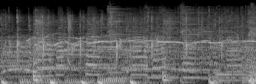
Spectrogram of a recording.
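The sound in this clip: Audience applause at a live blues show, a dense steady clatter of clapping that runs throughout under a voice talking.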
